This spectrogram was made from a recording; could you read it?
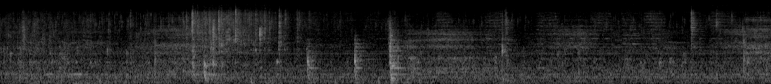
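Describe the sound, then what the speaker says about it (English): Pork schnitzel pasta simmering in a pan on low heat, a faint steady bubbling hiss with occasional soft pops and clicks scattered throughout, no voices. "Just to sort of let it simmer."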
